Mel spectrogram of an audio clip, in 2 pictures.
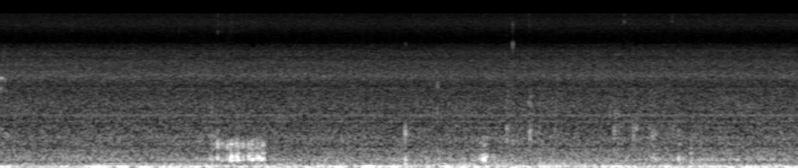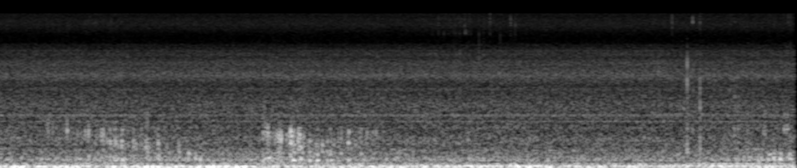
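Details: ASMR recording of a hungry person's own belly (hunger pains, digestion): faint low gurgles and rumbles under steady background hiss; hungry stomach borborygmi.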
